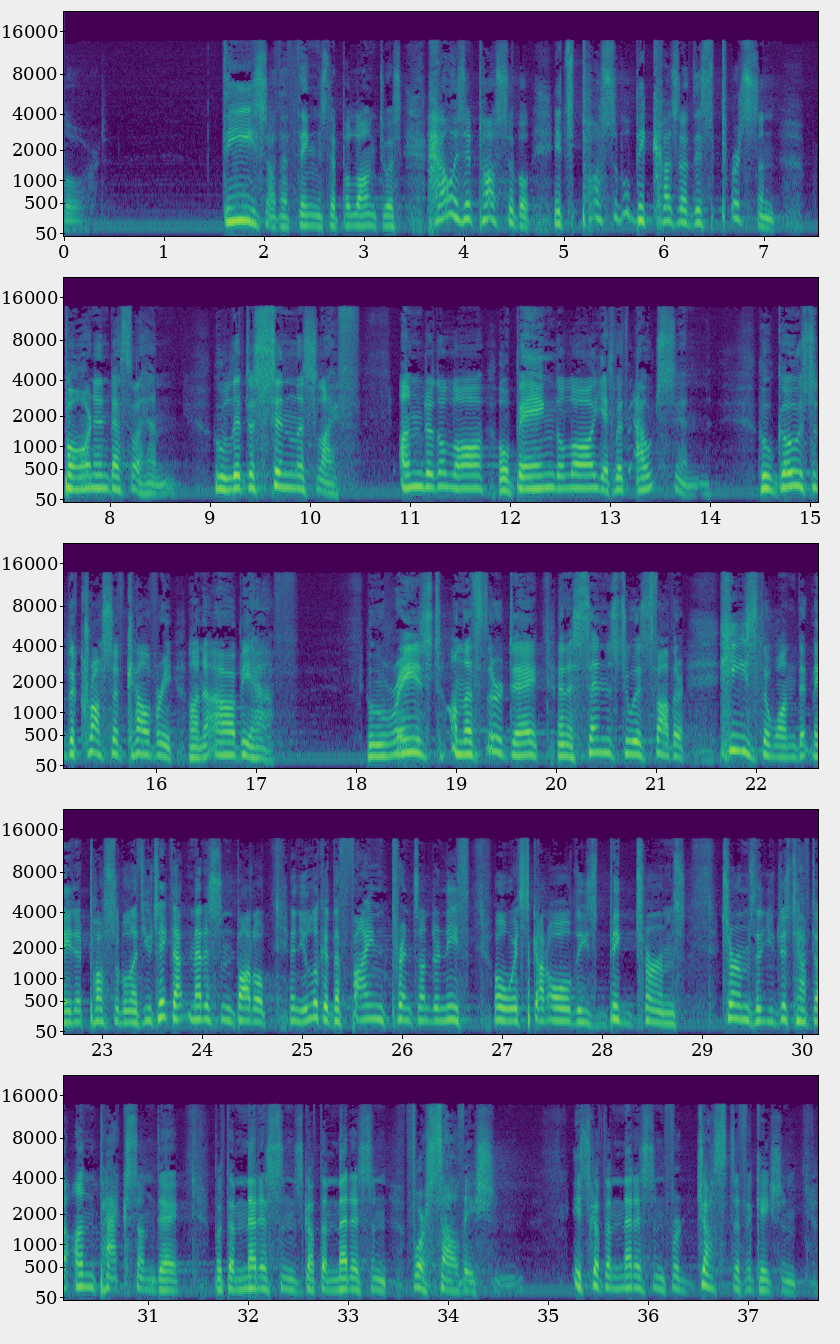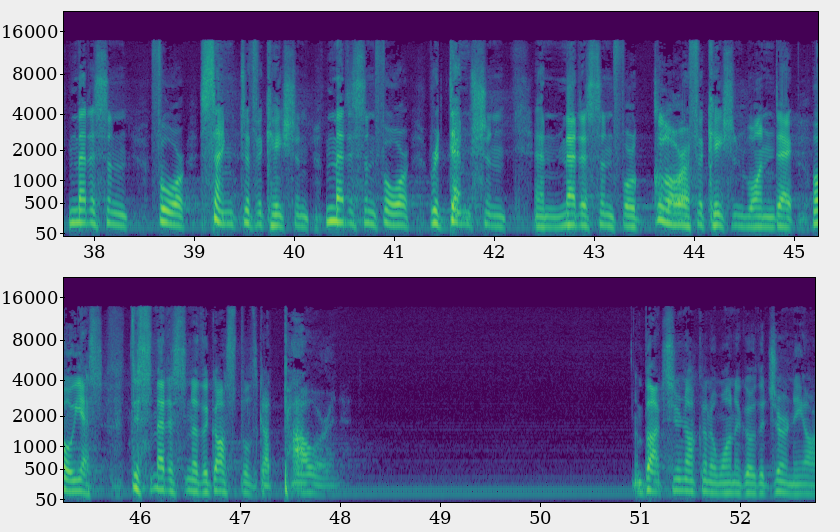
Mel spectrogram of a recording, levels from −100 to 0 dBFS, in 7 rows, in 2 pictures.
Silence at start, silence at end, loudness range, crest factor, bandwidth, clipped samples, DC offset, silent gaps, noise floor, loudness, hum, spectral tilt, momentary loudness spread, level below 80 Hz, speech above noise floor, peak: 0 s; 0 s; 5 LU; 22 dB; 14 kHz; under 0.1%; under 0.1%; none; -57 dBFS; -27 LUFS; 60 Hz at -55 dBFS; -5 dB/octave; 10 LU; -74 dBFS; 30 dB; -6 dBFS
